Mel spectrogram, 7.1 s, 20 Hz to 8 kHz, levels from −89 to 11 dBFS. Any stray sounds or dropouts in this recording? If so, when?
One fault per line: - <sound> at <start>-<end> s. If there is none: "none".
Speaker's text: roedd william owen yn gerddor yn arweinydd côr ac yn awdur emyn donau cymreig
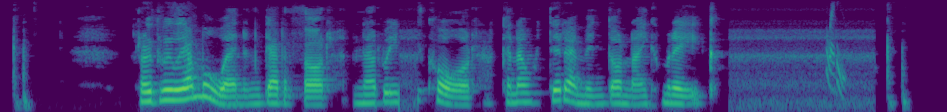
- dropout at 3.0-3.1 s
- chirp at 6.2-6.4 s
